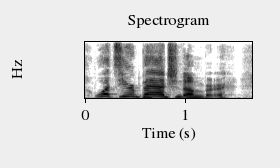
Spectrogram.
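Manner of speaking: loud, high hollered call. Retelling calling out from the porch: imitating a shout. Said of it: "shout from the porch".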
